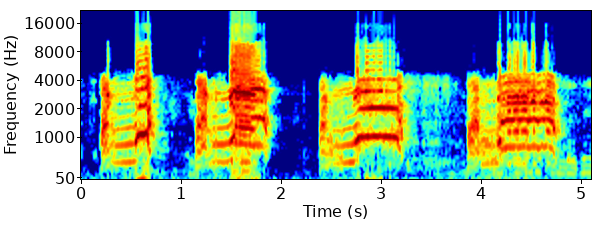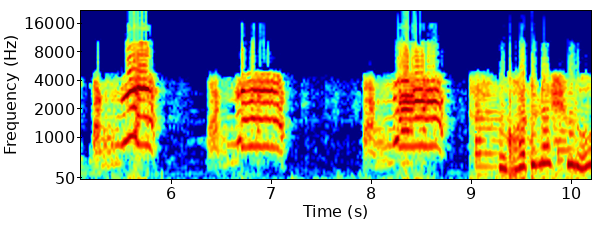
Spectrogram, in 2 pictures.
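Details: An eight-month-old village rooster in Bangladesh gives its fright call, likened to "Allah Allah": loud, harsh, two-syllable squawks, each rising then falling, about eight in ten seconds, ending in a rougher, noisier burst.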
